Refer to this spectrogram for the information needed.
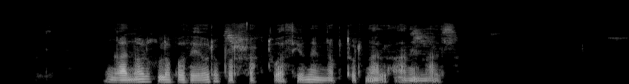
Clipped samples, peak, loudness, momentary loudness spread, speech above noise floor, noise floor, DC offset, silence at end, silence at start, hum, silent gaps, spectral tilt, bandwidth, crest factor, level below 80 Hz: under 0.1%; -8 dBFS; -30 LUFS; 10 LU; over 61 dB; under -90 dBFS; under 0.1%; 1.75 s; 1.05 s; none; none; -6 dB/octave; 7.8 kHz; 24 dB; -66 dBFS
